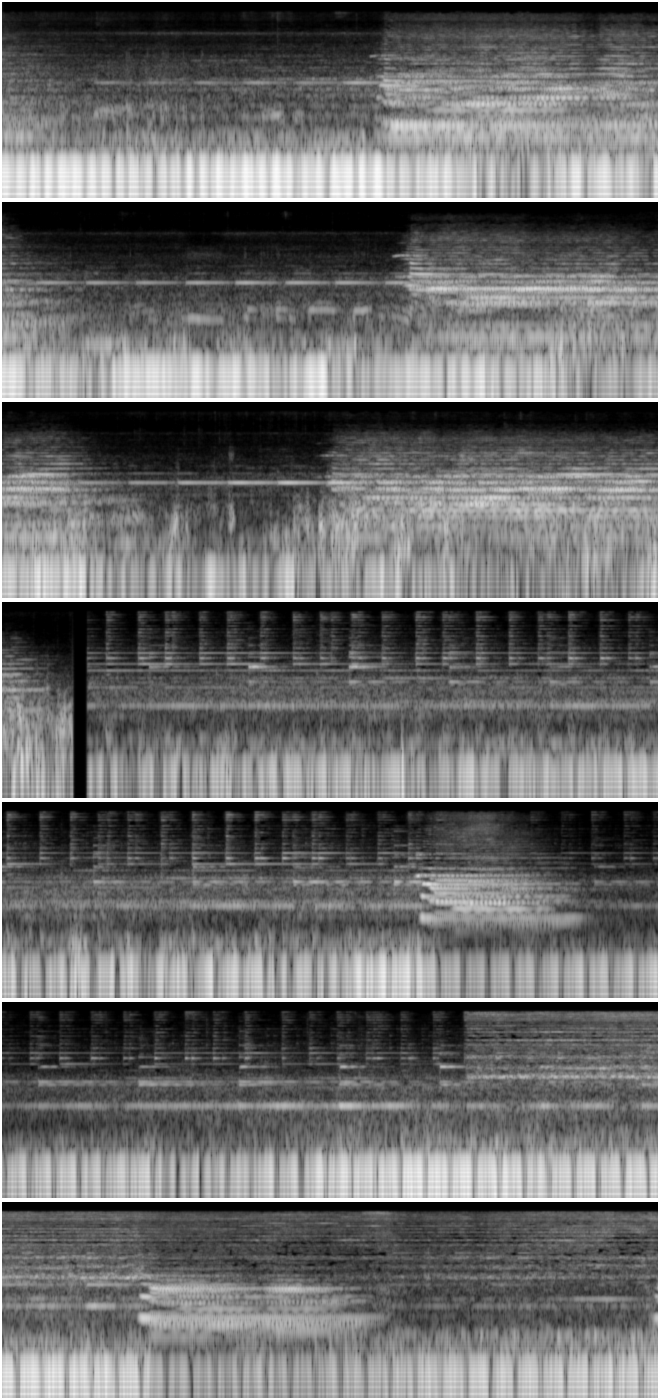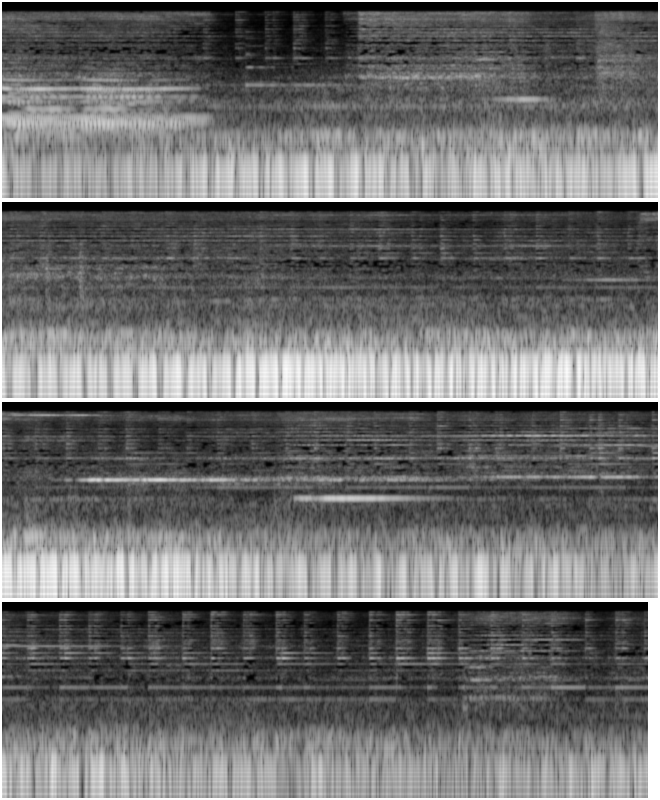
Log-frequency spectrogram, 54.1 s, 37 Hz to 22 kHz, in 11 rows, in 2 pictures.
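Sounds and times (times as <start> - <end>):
locomotive air horn blasts: 0.0 - 0.4, 2.8 - 5.5, 8.0 - 10.7, 12.2 - 15.3, 22.8 - 24.2, 30.4 - 32.4, 34.4 - 36.0
locomotive engine rumble: 0.0 - 54.0.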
